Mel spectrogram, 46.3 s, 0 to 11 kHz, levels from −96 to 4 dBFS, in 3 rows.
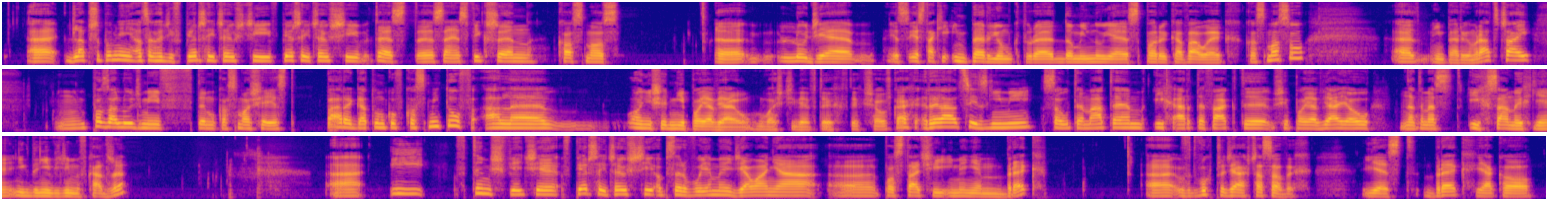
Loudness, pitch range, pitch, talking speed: -19 LUFS, 125-170 Hz, 150 Hz, 110 wpm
